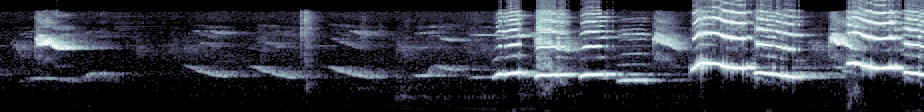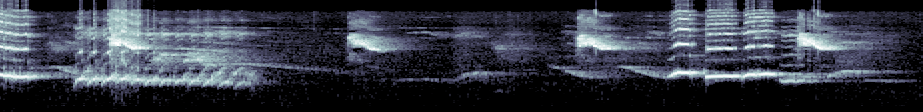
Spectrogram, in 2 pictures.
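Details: Male black-throated laughingthrush in a cage, in daily song training: soft rising whistles open, then loud harsh chattering bursts and ringing slurred whistles, with quieter whistled phrases between.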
